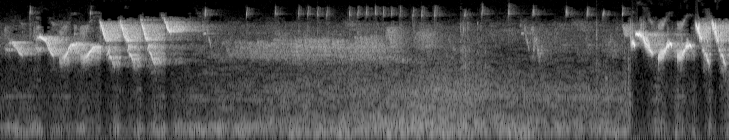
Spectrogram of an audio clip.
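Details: Captive blue-black grassquit in a song contest with seedeaters, giving a forceful tui tui zel zel seedeater-style song. A rapid run of high slurred notes for two seconds, a long quiet stretch with faint low rumble, then the song resumes.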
